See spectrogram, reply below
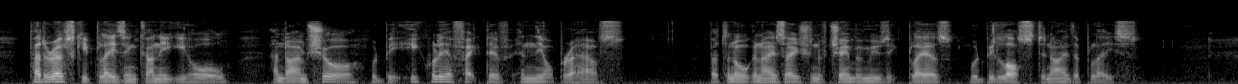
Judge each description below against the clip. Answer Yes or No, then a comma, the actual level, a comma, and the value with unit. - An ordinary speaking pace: Yes, average, 145 wpm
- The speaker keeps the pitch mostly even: Yes, narrow, 2.1 semitones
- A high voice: No, very low, 90 Hz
